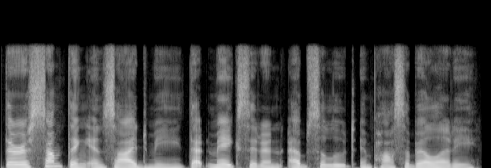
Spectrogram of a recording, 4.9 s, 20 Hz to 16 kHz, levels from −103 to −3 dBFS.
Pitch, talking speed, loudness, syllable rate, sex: 165 Hz, 135 wpm, -22 LUFS, 5.5 syllables/s, female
